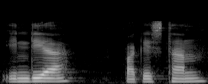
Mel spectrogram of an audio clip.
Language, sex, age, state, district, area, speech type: Assamese, female, 18-30, Assam, Nagaon, rural, spontaneous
